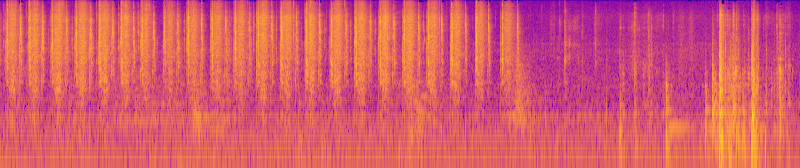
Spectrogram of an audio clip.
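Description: Hand-pumped trigger spray bottle squirting water into the unit's tray in quick repeated strokes, about four a second, stopping about six and a half seconds in. A few handling clicks follow, with a louder knock and rustle near the end.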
